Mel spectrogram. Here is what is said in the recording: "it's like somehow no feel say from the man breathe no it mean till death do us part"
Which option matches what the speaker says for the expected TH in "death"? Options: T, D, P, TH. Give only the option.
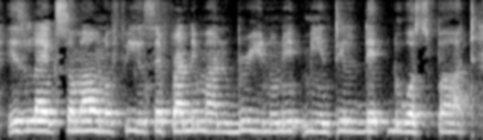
T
